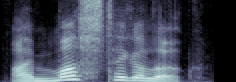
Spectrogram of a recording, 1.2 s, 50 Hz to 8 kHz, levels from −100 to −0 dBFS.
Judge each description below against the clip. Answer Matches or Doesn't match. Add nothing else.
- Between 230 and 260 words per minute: Matches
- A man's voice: Doesn't match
